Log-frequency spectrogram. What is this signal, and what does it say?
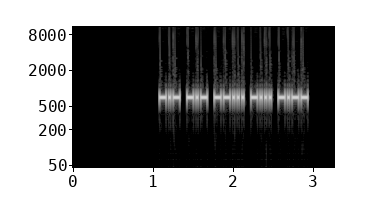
Morse code, heard as a keyed tone, about 42 wpm, 700 Hz. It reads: KK7BY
